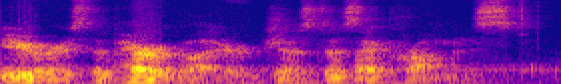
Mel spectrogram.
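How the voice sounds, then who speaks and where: A man does a put-on character voice at a moderate pace, with a slight echo around him. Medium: game stream.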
